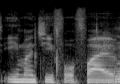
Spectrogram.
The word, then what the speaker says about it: E-Man G45: It's E-Man G45. – Mm-hmm. – G solid on my name. The 4-5 is silent.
